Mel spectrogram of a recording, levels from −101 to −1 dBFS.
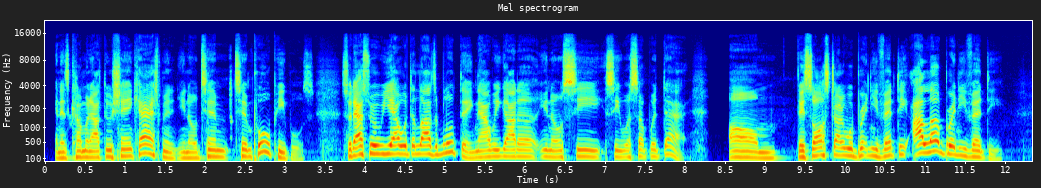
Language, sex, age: English, male, 30-49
